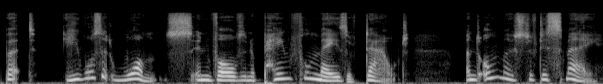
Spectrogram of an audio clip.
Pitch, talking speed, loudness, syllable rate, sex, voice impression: 215 Hz, 160 wpm, -19 LUFS, 4.1 syllables/s, female, feminine, adult-like, weak, muffled, halting, raspy, intellectual, calm, slightly reassuring, unique, elegant, modest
